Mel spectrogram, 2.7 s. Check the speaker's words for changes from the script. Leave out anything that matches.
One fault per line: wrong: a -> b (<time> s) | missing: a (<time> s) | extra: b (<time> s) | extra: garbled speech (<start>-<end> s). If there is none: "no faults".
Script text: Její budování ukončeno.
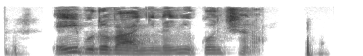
extra: není (1.2 s)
